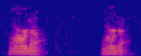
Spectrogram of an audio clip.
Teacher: The retroflex tap, the tip of the tongue starts in a retroflex position and it sort of uncurls, it straightens out forward, and it glances off the alveolar ridge or thereabouts on its way past.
